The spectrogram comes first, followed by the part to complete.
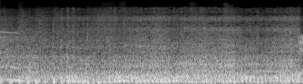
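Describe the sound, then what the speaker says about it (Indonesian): A Yamaha Soul GTX 125 scooter engine runs at a steady, loud, close idle, with rapid, even putt-putt pulses and a buzzy exhaust note throughout. "Coba kita nyalakan mesinnya."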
